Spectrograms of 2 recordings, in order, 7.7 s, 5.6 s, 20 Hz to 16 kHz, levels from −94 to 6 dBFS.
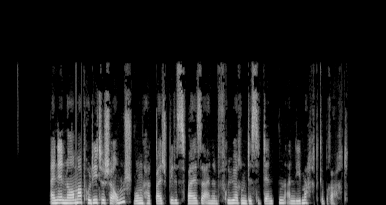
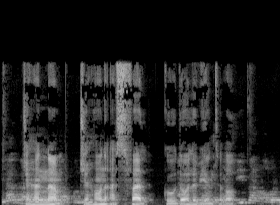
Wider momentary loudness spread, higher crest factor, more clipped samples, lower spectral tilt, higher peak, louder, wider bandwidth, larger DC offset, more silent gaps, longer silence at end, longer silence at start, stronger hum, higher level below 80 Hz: about the same, 15 LU vs 16 LU; about the same, 16 dB vs 20 dB; neither; about the same, -4 dB/octave vs -4 dB/octave; about the same, -2 dBFS vs 0 dBFS; about the same, -18 LUFS vs -19 LUFS; about the same, 11.5 kHz vs 11.5 kHz; neither; first, 3.02-3.10 s, 3.33-3.37 s, 5.47-5.56 s vs none; first, 0.8 s vs 0 s; first, 1 s vs 0.05 s; neither; second, -58 dBFS vs -42 dBFS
